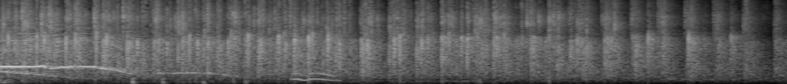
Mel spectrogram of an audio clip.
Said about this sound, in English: And then take a bow, and everybody on this side, applaud for what you saw.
